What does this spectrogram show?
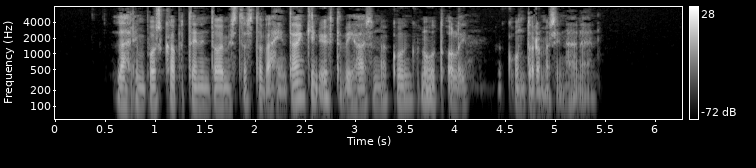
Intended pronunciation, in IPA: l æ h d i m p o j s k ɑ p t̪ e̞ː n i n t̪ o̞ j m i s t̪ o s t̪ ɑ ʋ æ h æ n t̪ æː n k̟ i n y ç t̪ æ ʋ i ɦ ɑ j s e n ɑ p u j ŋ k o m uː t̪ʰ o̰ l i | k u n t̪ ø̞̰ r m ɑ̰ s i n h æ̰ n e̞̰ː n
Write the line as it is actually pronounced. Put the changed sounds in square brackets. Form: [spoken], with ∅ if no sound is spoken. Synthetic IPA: l æ h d i m p o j s k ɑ p t̪ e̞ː n i n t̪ o̞ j m i s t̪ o s t̪ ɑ ʋ æ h [i] n t̪ æː [ŋ] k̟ i n y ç t̪ æ ʋ i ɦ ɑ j s e n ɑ [k] u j ŋ k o [n] uː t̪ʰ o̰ l i | k u n t̪ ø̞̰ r m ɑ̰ s i n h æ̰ n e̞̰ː n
